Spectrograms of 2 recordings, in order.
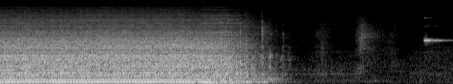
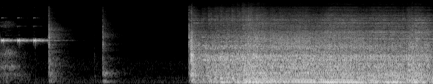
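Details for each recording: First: Steady two-stroke drone for about two seconds before it shuts down on a 2005 Sea-Doo 3D 787 RFI that had sunk; it now runs after a wiggle test disturbed a suspected bad connection, a reading jumping from 3 to 6 (should be 14). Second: 2005 Sea-Doo 3D 787 RFI that had sunk: beeps, starter burst, fires then sags into a low labouring idle and drops right down, won't stay running; owner suspects MAP sensor reading or bad connection, cause unconfirmed.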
